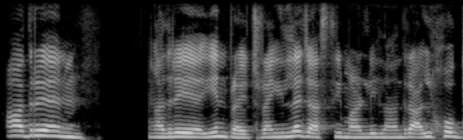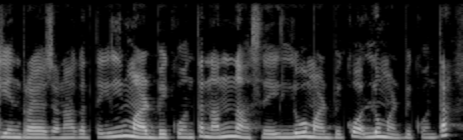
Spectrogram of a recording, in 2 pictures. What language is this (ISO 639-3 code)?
kan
